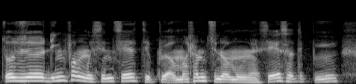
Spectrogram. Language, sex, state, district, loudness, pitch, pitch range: Wancho, male, Arunachal Pradesh, Longding, -14 LUFS, 140 Hz, 120-160 Hz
